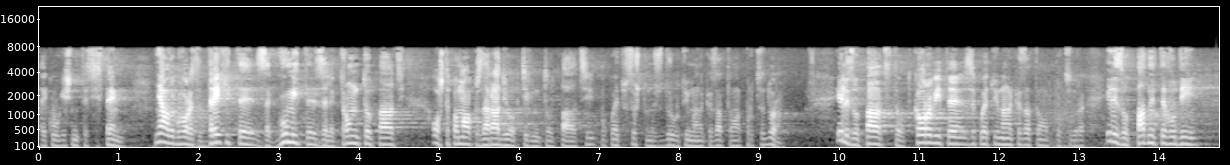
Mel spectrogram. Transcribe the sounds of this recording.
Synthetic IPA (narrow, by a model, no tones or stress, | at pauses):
ɛkolˠoɡʲit͡ʃnit̪ɛsi̥st̪ɛmi | nʲamɐd̪ɐɡovɔɾʲizɐd̪ɾɛxit̪ɛzɐɡumit̪ɛzɐɛlɛk̚t̪ɾɔnːit̪ɛot̪̚pad̪ət̪si̥ɔʃt̪ɛpomalˠkʊzɐɾad̪ioɐkt̪ivnit̪ɛot̪̚pad̪ət̪sipokoɛt̪ʊ̥sɤʃt̪omɛʒd̪ud̪ɾuɡot̪oimɐnɐkɐzat̪ɛlˠnəpɾot̪sɛd̪uɾə | ilizɐot̪̚pad̪ət̪si̥t̪ɛot̪kɔɾəbit̪ɛzɐkoɛt̪oimɐnɐkɐzat̪ɛlˠnɐpɾot̪sɛd̪uɾəilizɐot̪̚pad̪nit̪ɛvod̪i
